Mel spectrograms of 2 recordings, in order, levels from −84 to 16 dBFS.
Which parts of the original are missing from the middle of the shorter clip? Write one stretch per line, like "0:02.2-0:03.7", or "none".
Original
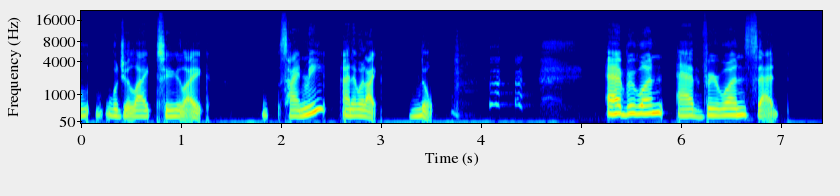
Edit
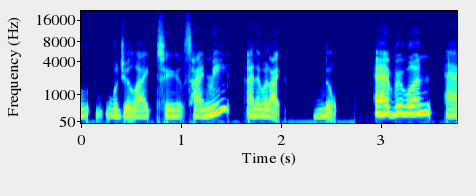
0:01.0-0:02.0
0:03.7-0:05.0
